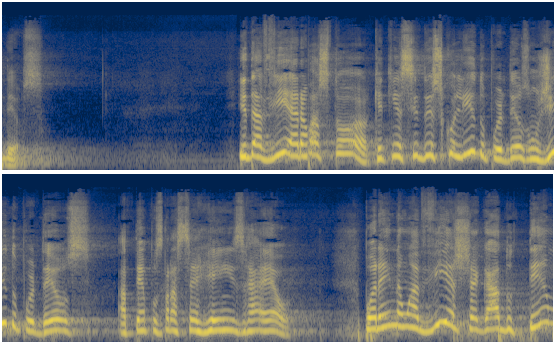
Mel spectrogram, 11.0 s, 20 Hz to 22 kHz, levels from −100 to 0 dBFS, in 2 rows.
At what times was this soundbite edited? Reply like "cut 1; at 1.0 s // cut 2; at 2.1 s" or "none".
cut 1; at 3.0 s // cut 2; at 7.1 s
